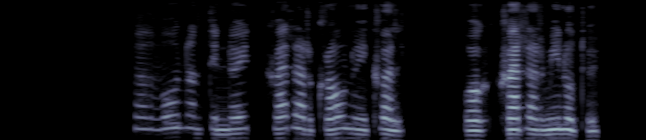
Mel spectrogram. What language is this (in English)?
Icelandic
